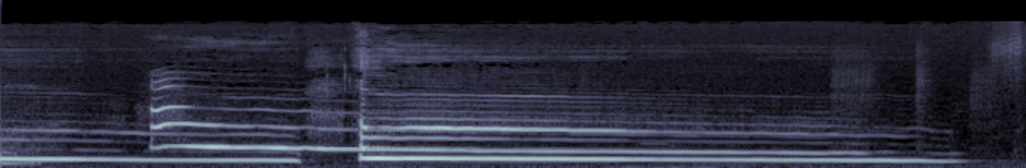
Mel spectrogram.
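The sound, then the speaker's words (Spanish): A wolf howls twice: a short, steady cry, then after a brief pause a long, loud howl that slowly sinks in pitch before fading out. No one speaks. “¿Sabes aullar como lobo”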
